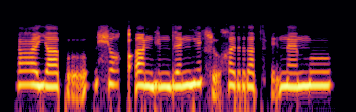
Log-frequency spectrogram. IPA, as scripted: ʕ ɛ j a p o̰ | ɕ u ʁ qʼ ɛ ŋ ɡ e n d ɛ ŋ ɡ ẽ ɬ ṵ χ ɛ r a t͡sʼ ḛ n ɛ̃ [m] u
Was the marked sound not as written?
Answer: no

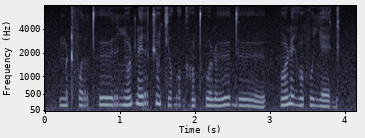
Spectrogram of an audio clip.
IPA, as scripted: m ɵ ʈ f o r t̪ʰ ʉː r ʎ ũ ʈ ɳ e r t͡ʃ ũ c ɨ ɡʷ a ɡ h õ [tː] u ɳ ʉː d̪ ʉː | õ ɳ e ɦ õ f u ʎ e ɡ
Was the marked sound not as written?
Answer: yes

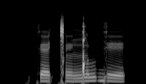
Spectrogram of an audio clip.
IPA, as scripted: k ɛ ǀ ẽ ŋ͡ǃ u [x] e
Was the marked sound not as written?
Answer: yes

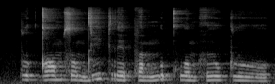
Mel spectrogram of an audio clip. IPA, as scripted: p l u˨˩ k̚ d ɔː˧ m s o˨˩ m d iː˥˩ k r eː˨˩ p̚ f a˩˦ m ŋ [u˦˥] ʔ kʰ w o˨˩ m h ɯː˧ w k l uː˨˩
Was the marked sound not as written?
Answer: yes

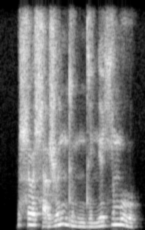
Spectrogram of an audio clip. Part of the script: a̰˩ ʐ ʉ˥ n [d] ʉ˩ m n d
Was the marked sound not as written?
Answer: no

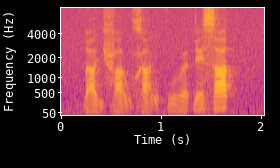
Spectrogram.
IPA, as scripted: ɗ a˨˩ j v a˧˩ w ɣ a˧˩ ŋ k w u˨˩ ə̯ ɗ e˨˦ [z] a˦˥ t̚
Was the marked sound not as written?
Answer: no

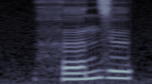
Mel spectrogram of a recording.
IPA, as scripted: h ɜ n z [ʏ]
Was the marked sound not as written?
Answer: no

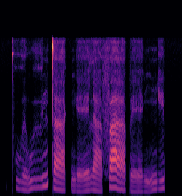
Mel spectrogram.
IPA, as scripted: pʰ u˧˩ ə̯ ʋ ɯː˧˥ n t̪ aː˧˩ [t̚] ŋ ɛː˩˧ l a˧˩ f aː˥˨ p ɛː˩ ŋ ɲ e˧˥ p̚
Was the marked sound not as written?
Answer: yes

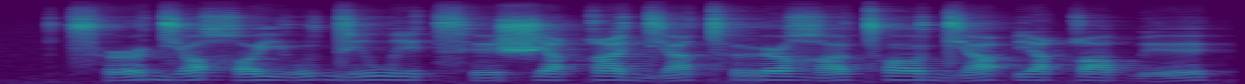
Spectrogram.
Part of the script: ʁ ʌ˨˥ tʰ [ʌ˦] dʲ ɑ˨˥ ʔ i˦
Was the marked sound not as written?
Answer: yes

